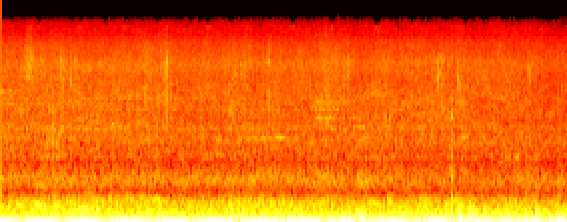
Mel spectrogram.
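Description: Loud, steady low rumble aboard a speedboat: the boat's engines running at low speed, mixed with wind on the microphone.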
